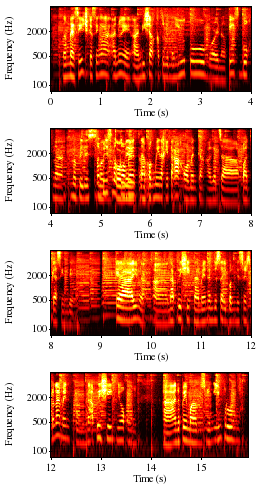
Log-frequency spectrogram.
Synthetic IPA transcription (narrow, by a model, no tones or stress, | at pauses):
nɐŋmɛsɛd͡ʒkɐsɛŋaʔʔɐno̞ʔɛʔahɪnd̪iːʃakɐt̪uːlod̪nɐŋjuːt̪ubʔoɹnɐŋfejsbʊk̚nɐmbɪlsmɐbɪlɪsmɐɡkkomɛnt̪nɐpɐɡ̚mɐjnɐkiːt̪ɐkɐko̞mɛnt̪kɐkɐɡad̪̚sɐpad̪̚kast̪hɪnd̪ɛ | kɐjajʊnŋaʔʔaːnɐʔɐpɾiːʃɪejt̪naːmɪnɐnd̪ʊnsɐʔɪbɐŋlɪsnɛɹspɐnaːmɛnkʊŋnɐʔɐpɾiʃɪejt̪̚ɲo̞kʊŋ | ʔaːʔɐnopɐjʊŋmɐŋaɡʊst̪oɲoŋɪɪmpɾuv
